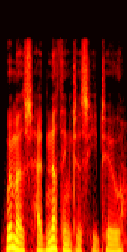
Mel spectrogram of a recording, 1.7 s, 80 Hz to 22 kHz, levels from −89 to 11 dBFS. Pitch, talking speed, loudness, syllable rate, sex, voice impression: 110 Hz, 210 wpm, -19 LUFS, 5.1 syllables/s, male, masculine, slightly middle-aged, slightly tensed, hard, clear, fluent, intellectual, calm, friendly, reassuring, slightly wild, kind, modest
